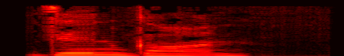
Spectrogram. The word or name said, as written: Dingaan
